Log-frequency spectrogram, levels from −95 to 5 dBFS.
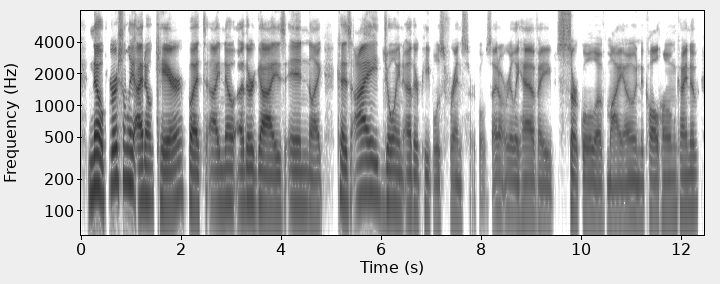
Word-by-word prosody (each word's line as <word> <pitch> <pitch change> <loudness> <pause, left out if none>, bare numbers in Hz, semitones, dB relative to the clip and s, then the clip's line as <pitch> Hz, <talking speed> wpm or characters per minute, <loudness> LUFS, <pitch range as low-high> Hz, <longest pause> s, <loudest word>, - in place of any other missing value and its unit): No, 165 -1 +8
personally, 190 0 +4
I 130 -3 +7
don't 130 -2 0
care, 125 +4 +3
but 115 -3 +2
I 120 -1 -1
know 125 +1 -1
other 125 +1 +1
guys 110 -2 +2
in, 115 -1 -3
like 100 -2 -4 0.3
'cause 120 -3 0
I 145 +1 +3
join 120 -2 -3
other 110 -1 -3
people's 95 -4 -10
friend 95 -3 -8
circles, - - -17
I - - -6
don't 105 -2 -7
really 95 -2 -6
have 95 -1 -2
a 90 -3 -7
circle 95 -2 -3
of 90 -1 -6
my 90 0 -6
own 95 +1 -6
to 95 - -9
call 95 -1 -4
home, 100 0 -8
kind 105 +1 -3
of. 110 0 -5
110 Hz, 160 wpm, -23 LUFS, 95-125 Hz, 0.3 s, No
